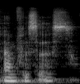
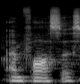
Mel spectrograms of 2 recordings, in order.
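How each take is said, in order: First: The stress falls on the expected syllable. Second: The stress falls on an unexpected syllable. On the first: The speaker calls it right. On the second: The speaker calls it wrong.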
